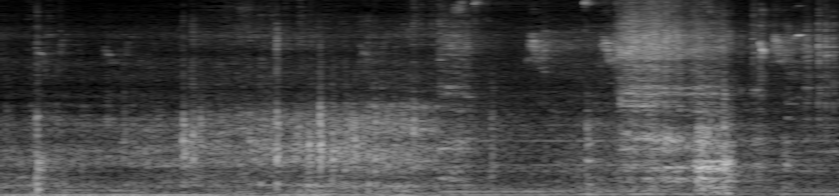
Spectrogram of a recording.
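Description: A car engine running steadily with a low rumble, giving way about four seconds in to street noise, with a brief loud rush of noise around five seconds.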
